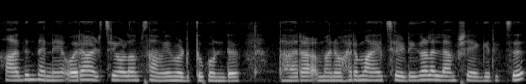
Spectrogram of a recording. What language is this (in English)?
Malayalam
